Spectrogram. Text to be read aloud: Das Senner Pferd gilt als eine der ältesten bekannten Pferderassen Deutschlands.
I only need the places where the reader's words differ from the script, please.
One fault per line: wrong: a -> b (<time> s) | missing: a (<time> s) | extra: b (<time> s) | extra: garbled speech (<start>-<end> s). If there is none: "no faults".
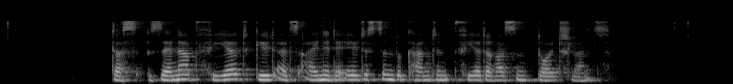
no faults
